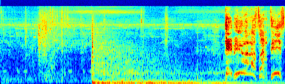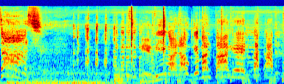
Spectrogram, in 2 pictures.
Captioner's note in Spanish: risas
